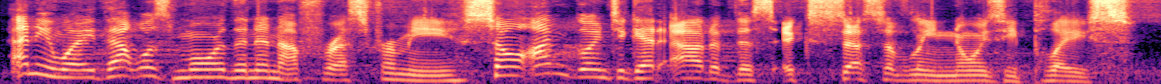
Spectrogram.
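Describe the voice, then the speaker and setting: A bright, forceful voice for an arrogant, sardonic prisoner in a video game. The delivery is mocking and animated, swinging widely in pitch, with long reverb around it. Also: male voice, normal speed, heavily acted. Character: arrogant, bickering male prisoner, chronically sick researcher. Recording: long reverb, faint background noise.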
